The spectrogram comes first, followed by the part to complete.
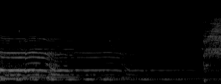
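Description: A woman's sung chant note dying away in its reverb, fading to near silence by the end.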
